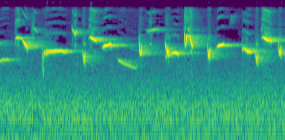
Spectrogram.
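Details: Black-throated canary from a private collection, used as a tutor recording for training other birds: a continuous, rapid song of clear whistled notes and slurred, sliding phrases, some rising and others falling, with a faint background hiss.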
